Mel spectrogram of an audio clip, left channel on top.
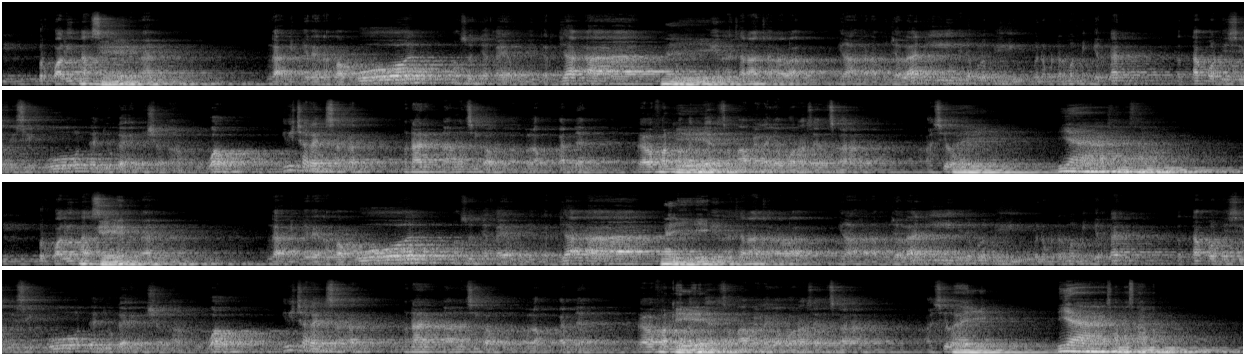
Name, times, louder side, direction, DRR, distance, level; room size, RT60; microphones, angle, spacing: voice 1, 0.4-1.6 2.6-6.4 6.7-8.0 8.4-11.2 11.9-14.7 15.2-16.0 16.4-18.3 18.8-21.0 21.6-22.1, equal, 10° left, -1 dB, 0.8 m, -25 dB
voice 2, 6.6-7.1 19.1-19.5 21.9-22.3 23.0-24.0, right 2 dB, 50° right, 2 dB, 0.6 m, -16 dB
8.9 x 5.5 x 4.6 m, 2.6 s
head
